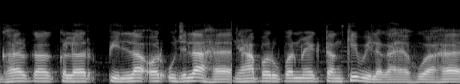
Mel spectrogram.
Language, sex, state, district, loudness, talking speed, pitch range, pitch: Hindi, male, Jharkhand, Palamu, -17 LUFS, 220 wpm, 130-150 Hz, 145 Hz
